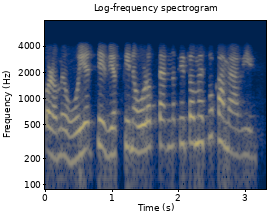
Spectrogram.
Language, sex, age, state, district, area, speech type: Gujarati, female, 30-45, Gujarat, Junagadh, urban, conversation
